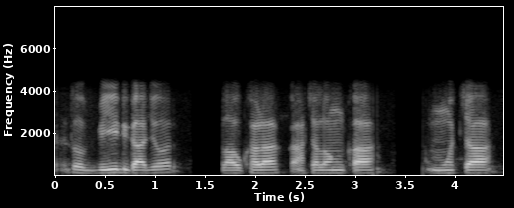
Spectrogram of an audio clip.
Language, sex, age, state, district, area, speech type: Bengali, male, 18-30, West Bengal, Jhargram, rural, conversation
